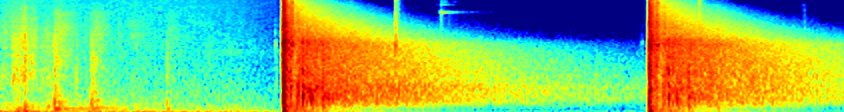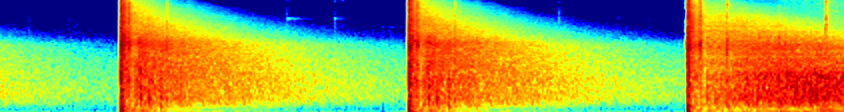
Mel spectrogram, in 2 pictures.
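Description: Five supersonic gunshots through a Catawba Valley Armory Jackal suppressor, evenly spaced sharp cracks, each trailing off in a short ringing decay, loud and close with silence between shots.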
